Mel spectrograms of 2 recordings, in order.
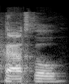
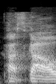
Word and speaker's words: Pascal: I have the lovely and talented Zach Pascal, or Pascal, if you want to really pronounce it correctly.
